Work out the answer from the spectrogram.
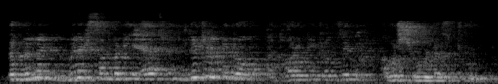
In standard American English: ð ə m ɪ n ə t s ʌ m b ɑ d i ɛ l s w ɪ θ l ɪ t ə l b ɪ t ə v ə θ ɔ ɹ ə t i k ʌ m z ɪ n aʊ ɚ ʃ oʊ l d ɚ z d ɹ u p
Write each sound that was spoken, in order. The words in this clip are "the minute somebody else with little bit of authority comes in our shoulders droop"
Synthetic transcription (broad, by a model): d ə m ɪ n ə t s ʌ m b ɑ d i ɛ l s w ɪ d l ɪ t ə l b ɪ t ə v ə t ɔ ɹ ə t i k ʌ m s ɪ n aʊ ɚ ʃ oʊ l d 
